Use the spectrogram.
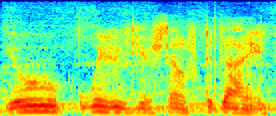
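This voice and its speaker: An actor playing a fearful, haunted man telling of meetings with the dead, halting and dramatic, in a 1940s-style radio mystery. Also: mid-range voice, natural voice. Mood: somber. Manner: halting, dramatic, hushed storytelling. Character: haunted, fearful man narrating his graveyard encounter. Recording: dull lo-fi old radio recording, music.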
